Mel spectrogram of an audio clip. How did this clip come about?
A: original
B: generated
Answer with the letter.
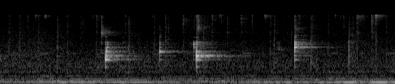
A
